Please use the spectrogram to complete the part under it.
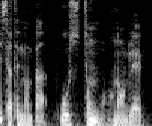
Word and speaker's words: Houston: Effectivement, en français, on est tenté de lire ça Houston parce que c'est littéralement comme ça que ça se lirait, selon l'orthographe française. Mais en anglais, c'est Houston. Houston.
